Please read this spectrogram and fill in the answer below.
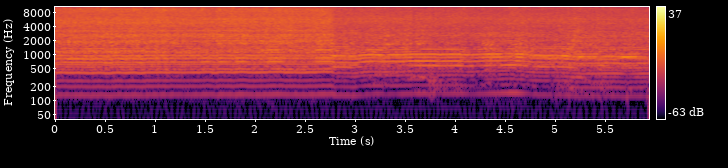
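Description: Chainsaw running at a steady pitch.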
